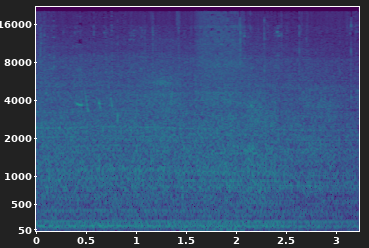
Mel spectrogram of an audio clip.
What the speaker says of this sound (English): push out a little bit more so that we're not getting so much tractor noise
